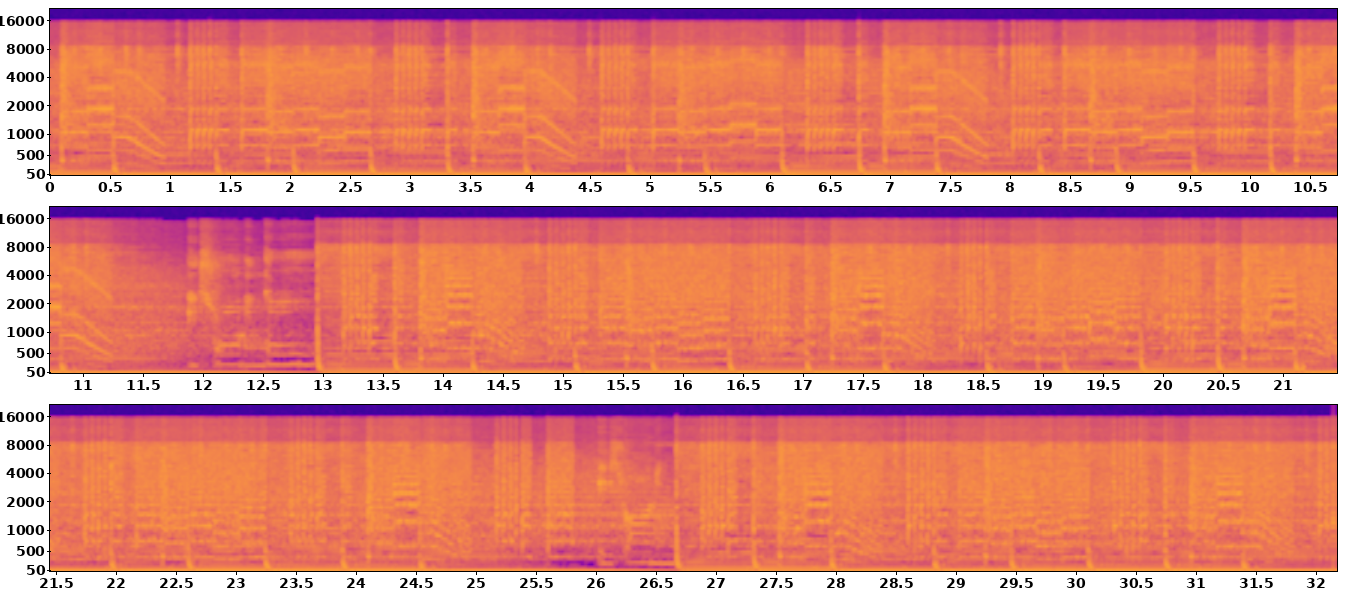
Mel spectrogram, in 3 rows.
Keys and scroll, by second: 32.0 b.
